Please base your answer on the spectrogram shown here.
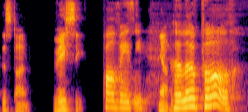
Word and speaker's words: Vasey: Am I pronouncing it correct cuz I think I called you Paul Vassy last time. Yes, no, you pronounced it correct this time. Vasey.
